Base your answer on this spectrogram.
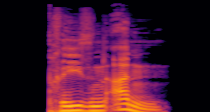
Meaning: inflection of anpreisen: 1. first/third-person plural preterite 2. first/third-person plural subjunctive II
- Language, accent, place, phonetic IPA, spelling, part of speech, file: German, Germany, Berlin, [ˌpʁiːzn̩ ˈan], priesen an, verb, De-priesen an.ogg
